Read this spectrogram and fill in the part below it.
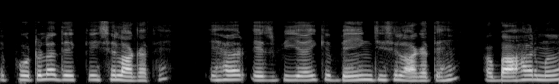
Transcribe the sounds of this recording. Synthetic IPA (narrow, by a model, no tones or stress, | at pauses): epʰoːʈolad̪eːkkːəiselaːɡət̪ɦɛ | eɦəɾeːsbiːaːikebẽːŋkd͡ʒiselaːɡət̪eɦɛ̃ | ɔːɾbaːɦəɾmẽ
